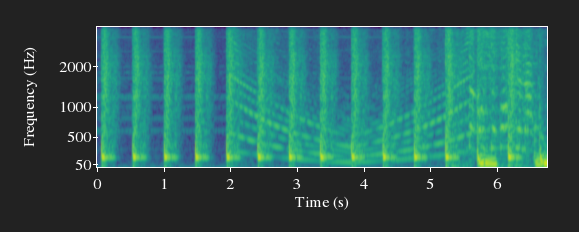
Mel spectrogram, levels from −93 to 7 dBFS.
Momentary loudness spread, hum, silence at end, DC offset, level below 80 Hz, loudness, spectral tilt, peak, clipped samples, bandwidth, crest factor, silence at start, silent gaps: 6 LU; none; 0 s; 0.5%; -20 dBFS; -12 LUFS; -10.5 dB/octave; 0 dBFS; 0.7%; 4 kHz; 12 dB; 0.05 s; none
